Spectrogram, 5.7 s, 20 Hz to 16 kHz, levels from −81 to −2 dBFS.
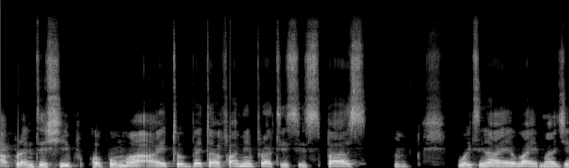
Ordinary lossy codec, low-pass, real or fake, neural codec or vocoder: none; 14.4 kHz; fake; vocoder, 48 kHz, 128 mel bands, Vocos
